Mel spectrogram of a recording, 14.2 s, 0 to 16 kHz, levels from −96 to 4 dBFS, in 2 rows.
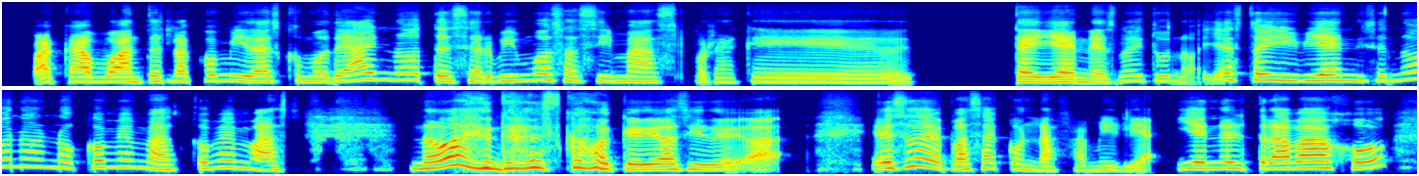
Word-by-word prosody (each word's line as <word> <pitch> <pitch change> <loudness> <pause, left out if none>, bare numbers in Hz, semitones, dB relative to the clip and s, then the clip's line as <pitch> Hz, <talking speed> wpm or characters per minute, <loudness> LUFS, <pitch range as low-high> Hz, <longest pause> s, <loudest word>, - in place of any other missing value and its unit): acabo 205 0 +1
antes 205 +2 +2
la 225 0 0
comida, 240 -1 -2
es 220 - -10
como 210 -2 -6
de: 230 - -1
"A, 280 +4 +2
no, 280 -1 -6
te 230 -4 -3
servimos 235 +6 -5
así 230 -1 -6
más 210 -1 -3
para 185 0 -11
que 180 -2 -7 0.5
te 205 -1 +3
llenes", 195 -3 +1
¿no?, 225 - -7
y 235 - -9
tú: 230 - -7
"No, - - -14
ya - - -7
estoy 270 -2 -2
bien", 245 0 +1
dice: 235 +1 -9
"No, 295 +7 -6
no, 340 -1 -7
no, 290 -4 -7
come 310 +2 -3
más, 215 -6 -1
come 285 +3 -4
más", 195 -8 -1 0.6
¿no? 255 +7 +7
Entonces 270 -1 +5
como 290 -4 +4
que 220 +1 +3
digo 220 +1 +6
así 225 -1 -1
de: 205 - -2
"Ah", - - -1 0.4
eso 260 +6 +2
me 325 -6 +3
pasa 225 +4 -1
con 230 -6 -7
la - - -3
familia 175 0 -8
y 255 +3 -1
en 260 0 +1
el 265 -2 -1
trabajo, 275 +4 +4
235 Hz, 210 wpm, -21 LUFS, 205-270 Hz, 0.6 s, no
